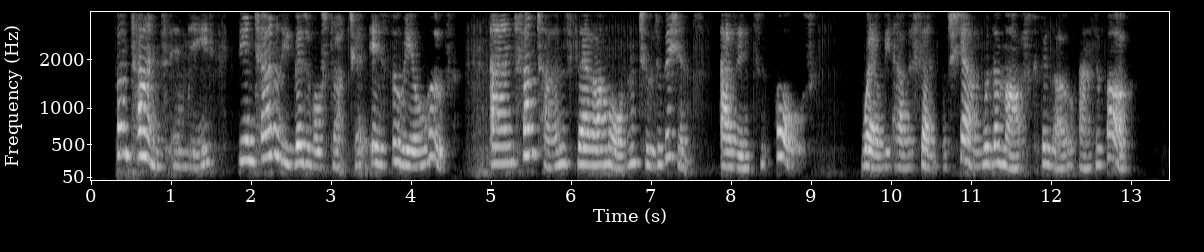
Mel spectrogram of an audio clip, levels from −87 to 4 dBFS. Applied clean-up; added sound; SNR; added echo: neural mask model DeepFilterNet 3.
